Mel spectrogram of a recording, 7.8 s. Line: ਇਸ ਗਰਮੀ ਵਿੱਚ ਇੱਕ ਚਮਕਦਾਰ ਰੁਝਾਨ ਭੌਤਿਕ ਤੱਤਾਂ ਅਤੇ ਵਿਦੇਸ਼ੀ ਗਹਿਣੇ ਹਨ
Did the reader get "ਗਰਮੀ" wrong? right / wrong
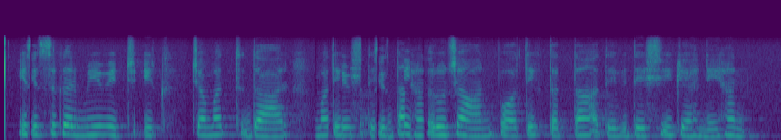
right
